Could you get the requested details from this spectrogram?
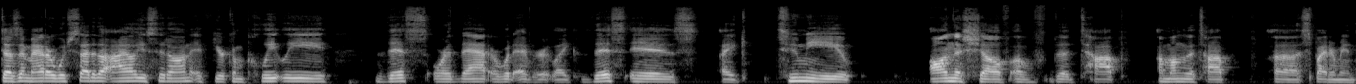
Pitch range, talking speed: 120-135 Hz, 155 wpm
